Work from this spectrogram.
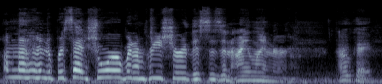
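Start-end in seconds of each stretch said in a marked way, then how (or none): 0.1-3.6 excited. Real, not acted. Rushed excited guess.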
